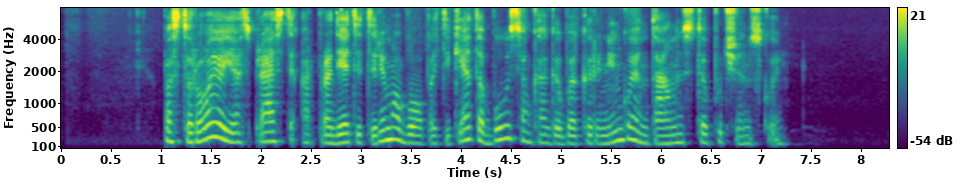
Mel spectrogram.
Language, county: Lithuanian, Vilnius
